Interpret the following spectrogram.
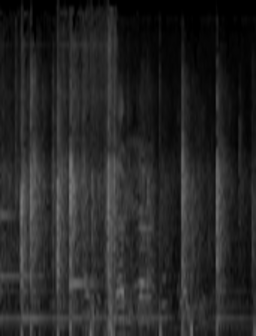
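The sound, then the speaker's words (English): An audience at Mount Pisgah claps a hand clap of appreciation to welcome a student pastor to the pulpit, in a steady, rhythmic beat of sharp, loud hand claps about twice a second, with a sustained musical tone and some voices murmuring underneath. “why don't you give him a Mount Pisgah hand clap of appreciation tonight and welcome him to this pulpit.”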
